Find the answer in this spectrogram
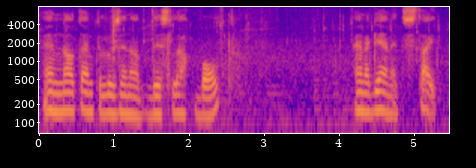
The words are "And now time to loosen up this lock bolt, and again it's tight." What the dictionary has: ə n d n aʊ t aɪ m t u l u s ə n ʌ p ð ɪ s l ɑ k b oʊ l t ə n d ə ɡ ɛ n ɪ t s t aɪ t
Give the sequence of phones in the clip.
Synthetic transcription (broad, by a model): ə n n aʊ t aɪ m t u l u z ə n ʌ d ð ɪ s l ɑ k b oʊ l t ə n ə ɡ ɛ n ɪ t s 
